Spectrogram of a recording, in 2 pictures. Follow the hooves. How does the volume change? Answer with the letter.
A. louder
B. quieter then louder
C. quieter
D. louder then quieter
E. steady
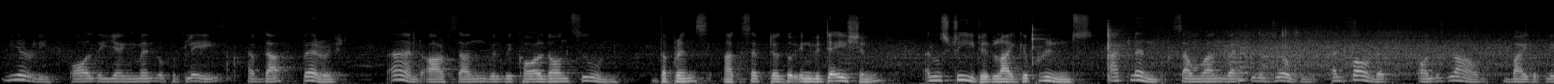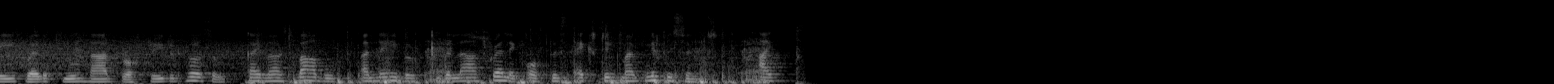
B.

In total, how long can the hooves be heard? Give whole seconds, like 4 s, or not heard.
6 s.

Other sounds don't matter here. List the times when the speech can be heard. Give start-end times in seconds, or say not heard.
0.0-23.3.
